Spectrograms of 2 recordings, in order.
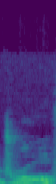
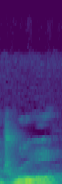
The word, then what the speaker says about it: drawer: This is a drawer, like I said. Be careful, because in British English we don't pronounce the ER at the end. We just say draw.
